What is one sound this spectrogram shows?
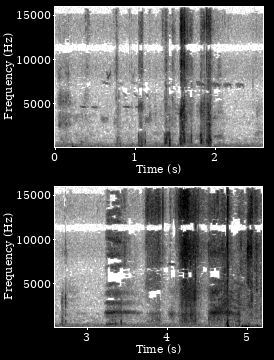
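Feet land on grass with soft thumps during jumping.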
